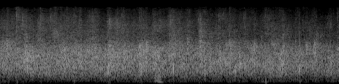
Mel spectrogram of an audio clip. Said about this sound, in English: I just want to recognize how amazing the teachings have been this summer from some of our own stepping up here. Can you just give them a round of applause?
